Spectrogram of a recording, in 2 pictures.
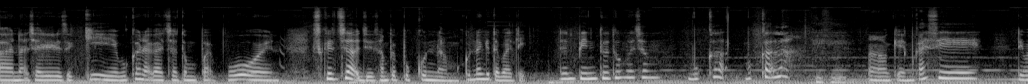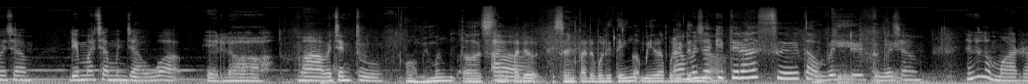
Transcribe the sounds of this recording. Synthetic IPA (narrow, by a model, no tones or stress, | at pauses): ənaʔt͡ʃaɾirəsəkibukanːaʔkat͡ʃat̪əmpat̪̚pun | sə̥kəd͡ʒaʔd͡ʒəsampajpukunamukunãŋkit̪abalɪk̚ | danpint̪ut̪umat͡ʃam | bukaʔbukaʔlah̩ | aokemkasɪh | diəmat͡ʃam | diəmat͡ʃamːəɲd͡ʒawap̚ | jəlah | mamat͡ʃamt̪u | omemaŋəsapadasanipadabolɛht̪eŋɔʔmiɾabollɛəmat͡ʃakit̪əɾasət̪awbəndət̪umat͡ʃam | d͡ʒaŋanlahmaɾa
